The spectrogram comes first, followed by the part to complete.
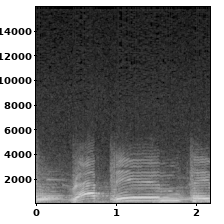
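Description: A man singing a slow country song with band accompaniment, sliding up into a long held note.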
